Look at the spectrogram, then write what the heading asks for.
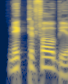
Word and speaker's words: nyctophobia: Neck? It's NYCTO, nyctophobia. That's how you pronounce All right, sure.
